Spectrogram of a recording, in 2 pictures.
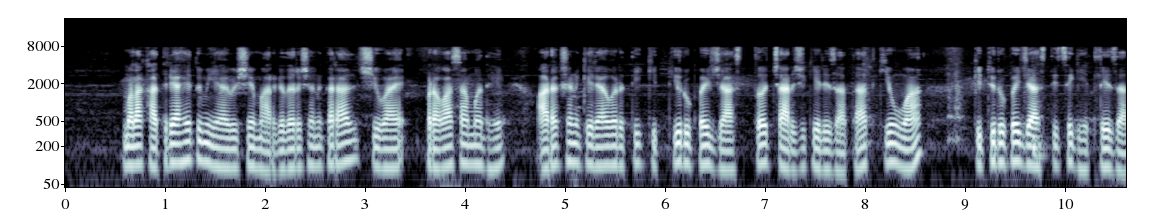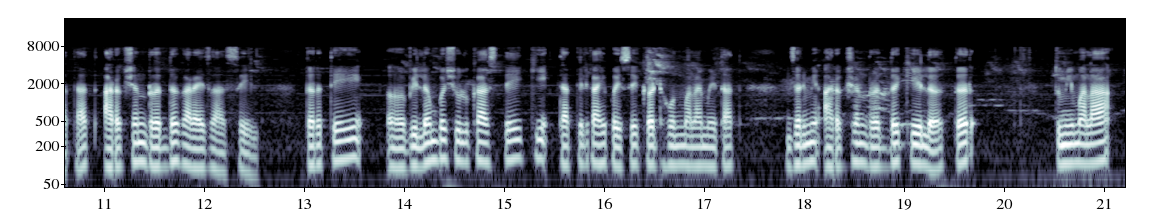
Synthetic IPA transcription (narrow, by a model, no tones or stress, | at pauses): məlakʰat̪ɾiːaɦet̪um̤iːjaʋiʂəjemaɾɡəd̪əɾɕənkəɾalɕiʋajpɾəʋasaməd̪ʱːjea̰ɾʔəkʂəɳkeɾjaʋəɾt̪iːkit̪iːɾupəjd͡zast̪ət͡ɕaɾd͡ʑkeliːd͡zat̪at̪kĩw̃ʋa | kit̪iːɾupəid͡zast̪it͡seɡʱet̪led͡zat̪at̪aɾʔəkʂəɳɾəd̪ʱːkəɾajt͡səːsel | t̪əɾt̪e | ʋiləmbəɕulkəəst̪ekiːt̪jat̪ːiːlkaɦiːpəjsekəʈɦounməlamiɭt̪at̪d͡zəɾmiːʔaɾəkʂəɳɾəd̪ʱːəkeləːt̪əɾ | t̪um̤iːməla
